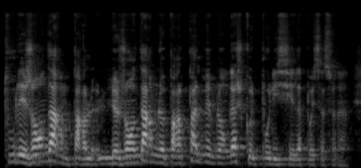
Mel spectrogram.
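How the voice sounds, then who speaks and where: A man's voice: a little high, expressive, very fast, darkish tone, muffled recording. A man giving an opinionated monologue as an author, emphatic and full of restarts and repeated words. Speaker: author commenting on society.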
